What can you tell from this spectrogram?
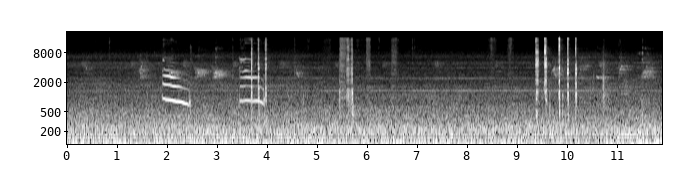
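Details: Rescued abandoned kitten, scared of people, from a dilapidated house: two falling meows early, then clicks and tapping sounds, with faint soft mews later over low room hum.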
